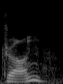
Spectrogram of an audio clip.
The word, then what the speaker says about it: Can: So my name is actually pronounced John, like Oh, English okay. John. Sorry. It's yeah. I mean, no one gets it right. It's a Okay. Turkish name. Okay. It's spelled C-A-N.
